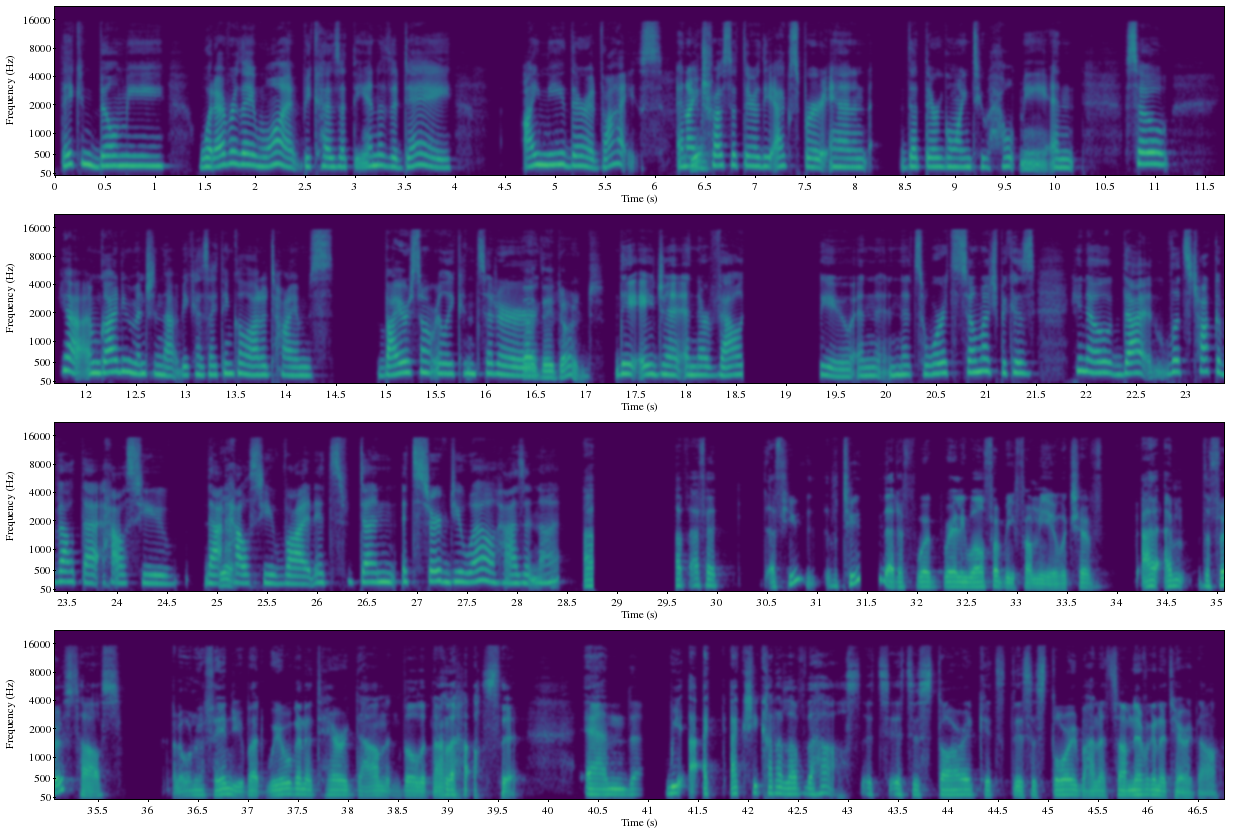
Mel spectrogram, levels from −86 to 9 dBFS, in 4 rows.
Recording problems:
audio cutting out; at 19 s for 1 s, at 29 s for 1 s and at 31 s

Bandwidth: 15 kHz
